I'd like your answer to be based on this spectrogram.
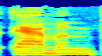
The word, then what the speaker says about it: almond: And yeah, what they say is that they pronounce it almond because, you know, to get the almonds out of a tree, you have to shake the tree, and they say they've had the L shaken out.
